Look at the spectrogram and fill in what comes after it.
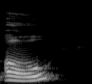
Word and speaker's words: owe: Se escribe O-W-E, pero se dice O.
